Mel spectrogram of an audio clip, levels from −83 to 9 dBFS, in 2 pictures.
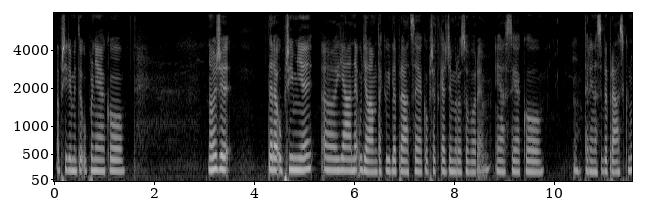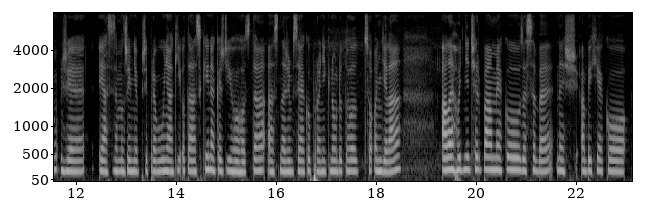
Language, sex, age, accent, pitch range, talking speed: Czech, female, 10-29, native, 195-215 Hz, 140 wpm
